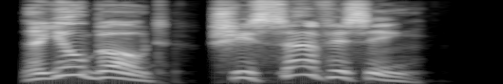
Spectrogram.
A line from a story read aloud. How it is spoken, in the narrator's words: someone shouted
